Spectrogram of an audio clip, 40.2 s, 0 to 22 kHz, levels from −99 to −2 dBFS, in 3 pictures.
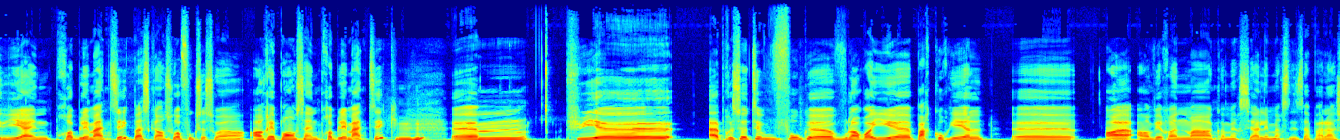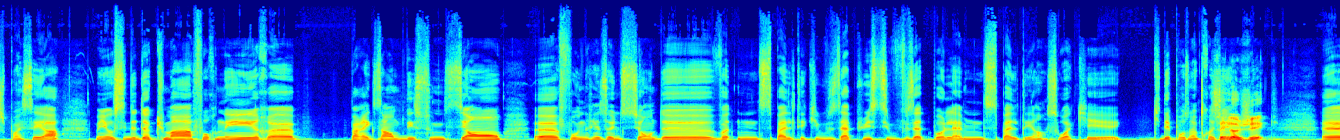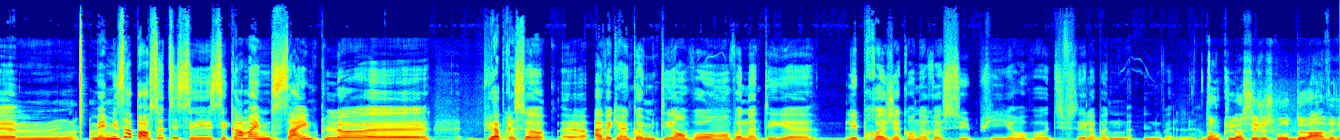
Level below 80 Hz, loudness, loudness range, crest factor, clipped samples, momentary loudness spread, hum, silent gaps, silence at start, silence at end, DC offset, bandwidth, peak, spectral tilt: -46 dBFS; -23 LUFS; 9 LU; 22 dB; under 0.1%; 13 LU; none; none; 0 s; 0 s; under 0.1%; over 20 kHz; -2 dBFS; -5 dB/octave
